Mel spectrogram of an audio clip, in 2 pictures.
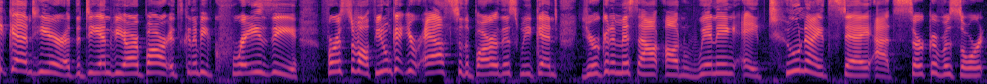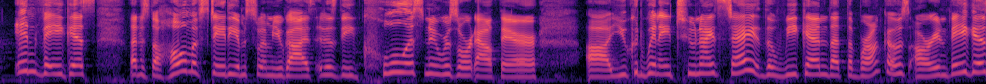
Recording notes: recorded LIVE at the DNVR Bar at Colfax & York!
